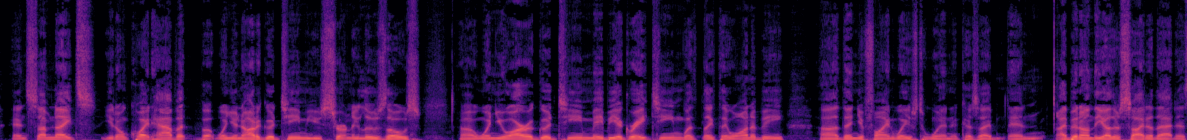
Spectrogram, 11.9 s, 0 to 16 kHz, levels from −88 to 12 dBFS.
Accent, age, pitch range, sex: American, 40-59, 125-150 Hz, male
